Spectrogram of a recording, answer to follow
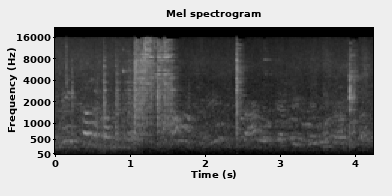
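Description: Metal serving tongs clinking against china bowls while picking out mint leaves and lemon slices. A short clattering rattle comes about a second in, and two sharp clicks come later.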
